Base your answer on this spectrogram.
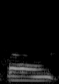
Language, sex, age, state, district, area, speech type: Tamil, male, 60+, Tamil Nadu, Madurai, rural, conversation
